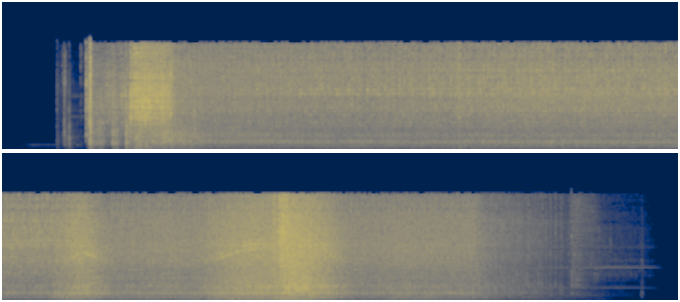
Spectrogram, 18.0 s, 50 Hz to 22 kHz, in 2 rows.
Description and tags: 2012 Honda civic engine start and rev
